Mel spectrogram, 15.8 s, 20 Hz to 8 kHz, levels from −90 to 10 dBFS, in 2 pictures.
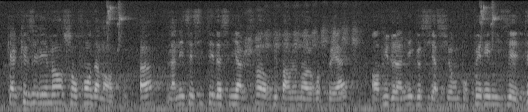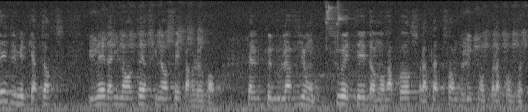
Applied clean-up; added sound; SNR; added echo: none; Bird; 11 dB; reverberation time 0.8 s.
